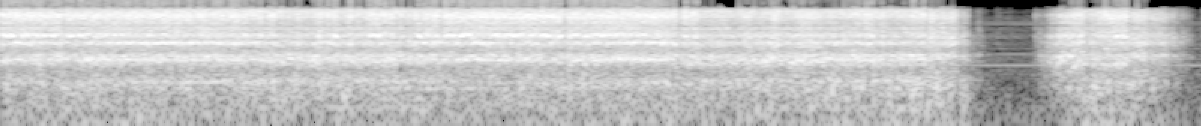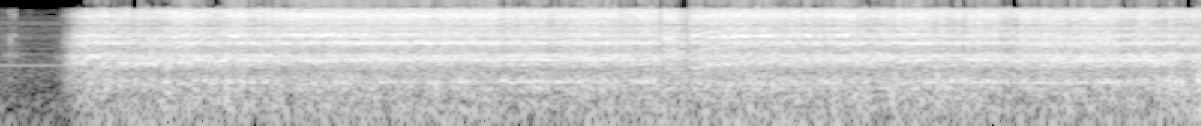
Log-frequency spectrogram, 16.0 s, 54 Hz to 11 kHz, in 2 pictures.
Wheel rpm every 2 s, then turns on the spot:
220, 230, 220, 90, 120, 230, 220, 220.
none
